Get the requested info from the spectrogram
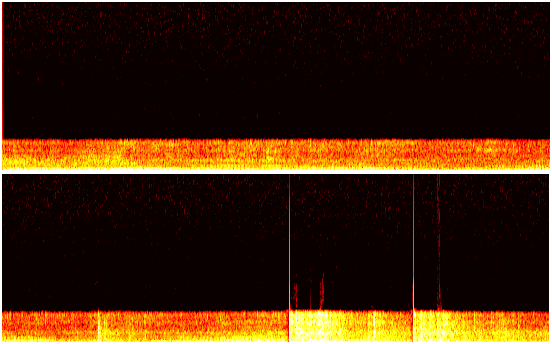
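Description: Aerial fireworks bursting overhead: a single sharp crack about six seconds in, then two loud bangs a little over a second apart near the end, each trailing off, over the steady low murmur of a large crowd.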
